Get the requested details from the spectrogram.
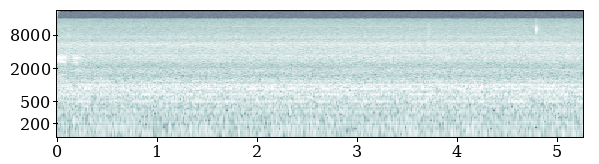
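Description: Wind rushes loudly past the aircraft.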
